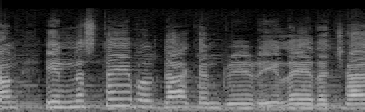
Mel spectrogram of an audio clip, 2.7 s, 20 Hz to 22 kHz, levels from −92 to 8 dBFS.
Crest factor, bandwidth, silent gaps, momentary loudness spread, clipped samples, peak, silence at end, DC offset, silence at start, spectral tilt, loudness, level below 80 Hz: 18 dB; 15.5 kHz; none; 3 LU; under 0.1%; -6 dBFS; 0 s; under 0.1%; 0 s; -5.5 dB/octave; -24 LUFS; -52 dBFS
